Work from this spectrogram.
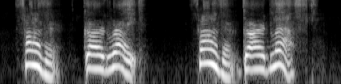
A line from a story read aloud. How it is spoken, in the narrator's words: his son Philip, a brave boy of 13 years, cried unceasingly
